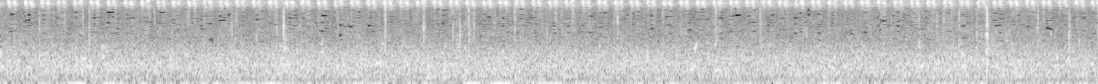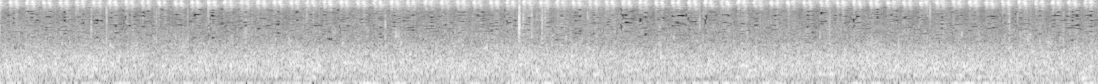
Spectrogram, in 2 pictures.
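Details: By a riverside campfire at night, crickets sustain an unbroken high, buzzy trill; frequent crackles and sharp pops from the flames and a low wash of running water accompany them.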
